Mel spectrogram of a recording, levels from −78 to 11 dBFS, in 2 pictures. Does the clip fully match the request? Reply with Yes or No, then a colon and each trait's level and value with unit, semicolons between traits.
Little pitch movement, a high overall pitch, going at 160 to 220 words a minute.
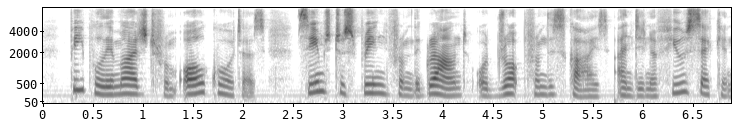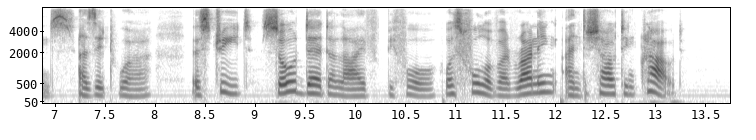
No: average, 4.5 semitones; high, 205 Hz; average, 165 wpm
